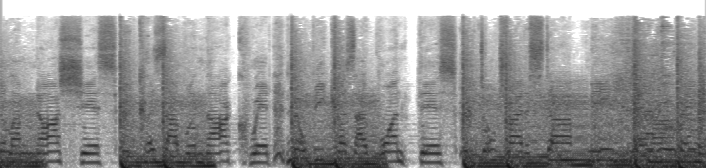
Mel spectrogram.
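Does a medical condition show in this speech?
No.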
